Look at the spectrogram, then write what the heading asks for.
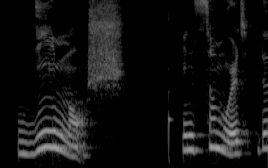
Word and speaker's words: dimanche: The letters CH make the sound sh, dimanche.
